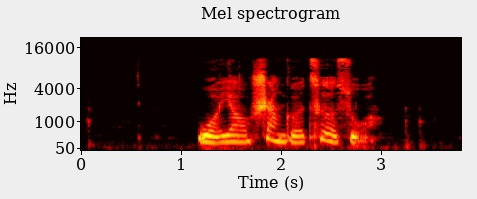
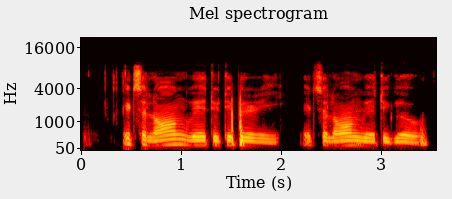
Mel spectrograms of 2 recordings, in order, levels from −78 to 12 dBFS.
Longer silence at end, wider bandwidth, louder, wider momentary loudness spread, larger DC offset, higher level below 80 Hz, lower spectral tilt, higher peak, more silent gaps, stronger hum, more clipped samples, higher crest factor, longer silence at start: first, 0.85 s vs 0.1 s; first, 12 kHz vs 10 kHz; about the same, -19 LUFS vs -20 LUFS; about the same, 9 LU vs 9 LU; neither; about the same, -58 dBFS vs -62 dBFS; about the same, -3 dB/octave vs -4 dB/octave; about the same, -2 dBFS vs -2 dBFS; neither; neither; neither; about the same, 20 dB vs 18 dB; first, 1.15 s vs 0.4 s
